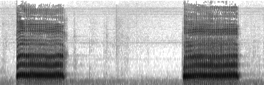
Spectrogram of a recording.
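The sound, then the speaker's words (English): A voice imitates an old-fashioned telephone bell, giving two loud, sustained ringing bursts of about a second each, separated by a few seconds of near silence. “ringing, but no one answers, answers. It just ignores it.”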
